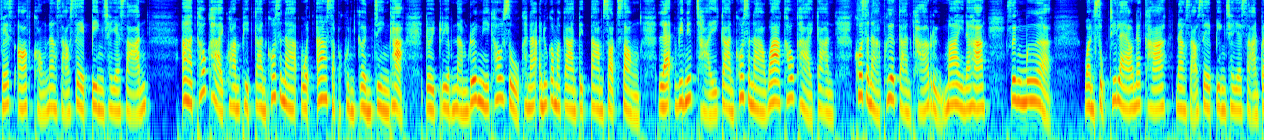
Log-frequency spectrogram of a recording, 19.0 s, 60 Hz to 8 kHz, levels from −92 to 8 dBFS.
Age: 20-39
